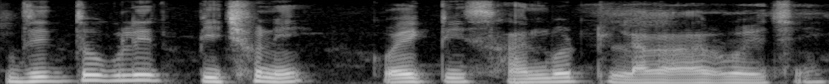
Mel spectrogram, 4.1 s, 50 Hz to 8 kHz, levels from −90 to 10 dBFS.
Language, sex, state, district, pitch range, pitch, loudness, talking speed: Bengali, male, West Bengal, Cooch Behar, 120-155 Hz, 140 Hz, -17 LUFS, 85 wpm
